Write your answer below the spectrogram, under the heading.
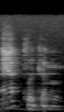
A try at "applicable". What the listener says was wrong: applicable. But applicable, you need to give even a little more emphasis to that L. Be sure that you're really feeling it, right? You feel that little end of your tongue there against the gum ridge.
